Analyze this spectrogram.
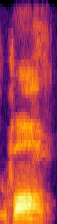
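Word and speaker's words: ו: So it's V as in Vogue. So it's really V. How to read Vogue? So the word, the shape Vav is really pronounced V, like Vogue. That is it, pronunciation. So here in this side, it's pronunciation. This is pronunciation. So according to the old Hebrew word today, those who, the owner of the words, I mean, so it's a V. So don't change it into W, and you will say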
